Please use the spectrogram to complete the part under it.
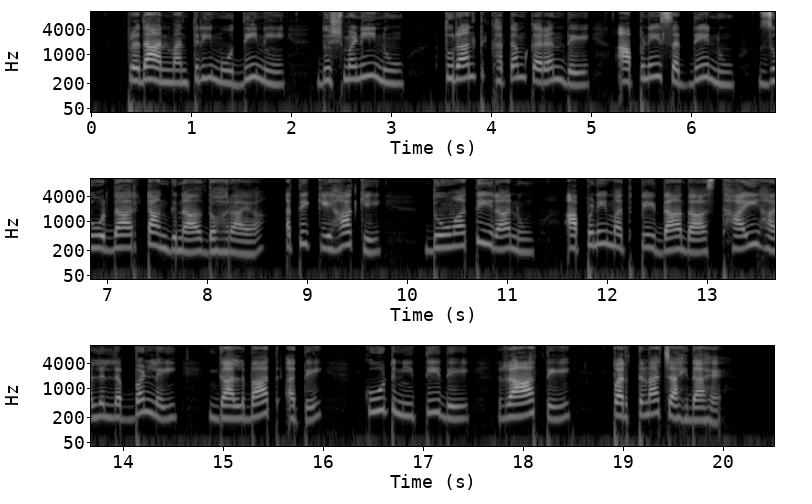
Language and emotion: Punjabi, neutral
